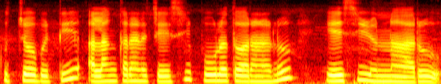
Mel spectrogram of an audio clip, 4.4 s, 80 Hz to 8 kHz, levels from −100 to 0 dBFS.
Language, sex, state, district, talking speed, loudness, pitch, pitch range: Telugu, female, Andhra Pradesh, Sri Satya Sai, 95 wpm, -16 LUFS, 200 Hz, 190-220 Hz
